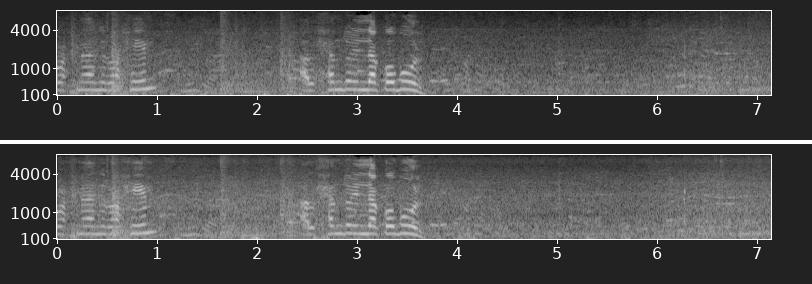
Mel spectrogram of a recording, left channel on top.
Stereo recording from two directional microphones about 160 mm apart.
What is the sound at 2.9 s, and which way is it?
Speech, 35° left (ahead or behind).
